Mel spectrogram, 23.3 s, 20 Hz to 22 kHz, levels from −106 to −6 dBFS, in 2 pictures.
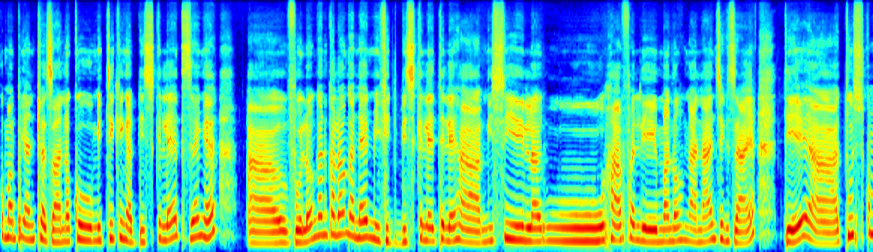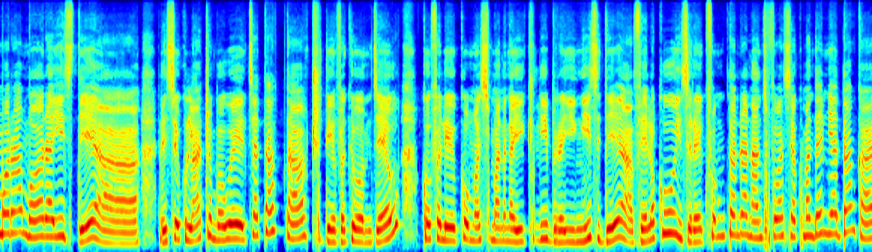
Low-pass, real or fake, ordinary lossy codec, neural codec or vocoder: none; fake; none; codec, 44.1 kHz, 7.8 kbps, Pupu-Codec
